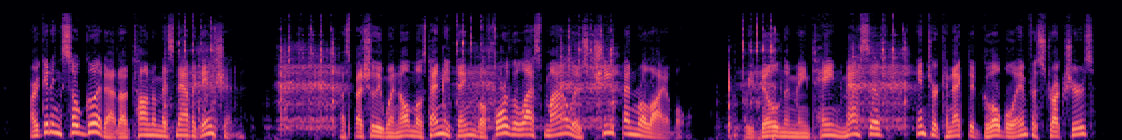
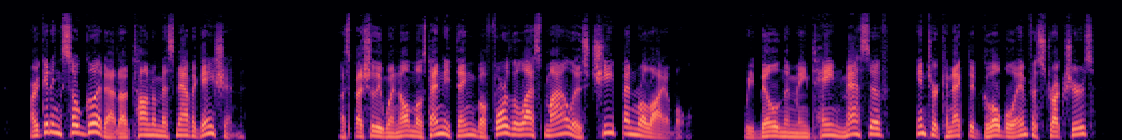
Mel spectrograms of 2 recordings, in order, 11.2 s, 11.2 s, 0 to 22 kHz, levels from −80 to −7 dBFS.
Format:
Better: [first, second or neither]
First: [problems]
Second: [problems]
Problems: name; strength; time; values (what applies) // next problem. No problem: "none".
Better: second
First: phone ringing; noticeable; from 1.5 to 9 s; peak 5 dB below the speech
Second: none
